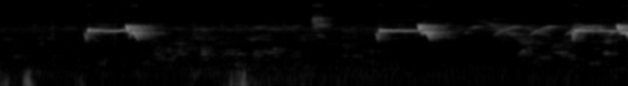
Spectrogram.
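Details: Prinia female calling for a male: bright, sharp chirping notes in short emphatic bursts, separated by pauses of about two seconds. A few faint low knocks sound in the background.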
